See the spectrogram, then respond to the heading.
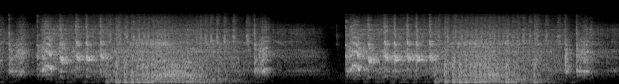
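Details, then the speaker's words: A Suzuki S50 Boulevard 800 V-twin, believed to be a 2006, that sat for years gives two short bursts of rough, uneven firing that die out, with brake clean sprayed into the front carb. It runs only on the rear carb: the front lacks fuel flow and the rear overflows, so both carbs must come off. "So, it's only running on the back carburetor. Adding fuel to the front carburetor makes it run on both. So, there is a lack of fuel flow to the front carburetor and the rear carburetor is overflowing."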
